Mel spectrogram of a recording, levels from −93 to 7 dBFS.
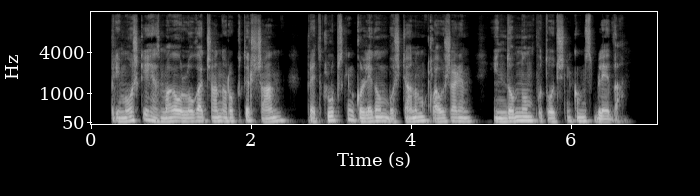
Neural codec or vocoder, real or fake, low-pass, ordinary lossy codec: none; real; 14.4 kHz; none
